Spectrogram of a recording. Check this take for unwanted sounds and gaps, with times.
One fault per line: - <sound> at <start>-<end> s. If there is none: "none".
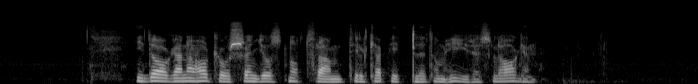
none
